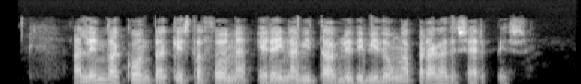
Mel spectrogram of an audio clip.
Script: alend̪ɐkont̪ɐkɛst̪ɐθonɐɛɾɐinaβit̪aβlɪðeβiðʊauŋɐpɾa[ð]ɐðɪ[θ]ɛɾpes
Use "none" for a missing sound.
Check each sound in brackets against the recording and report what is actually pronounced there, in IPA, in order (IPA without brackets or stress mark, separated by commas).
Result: ɣ, s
